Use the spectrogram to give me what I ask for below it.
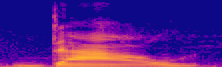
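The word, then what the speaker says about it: Tao: not bring out my book of tau or Dao which is correctly pronounced but those three are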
